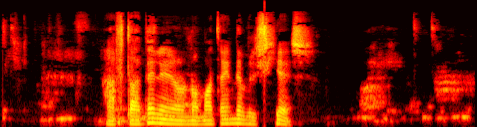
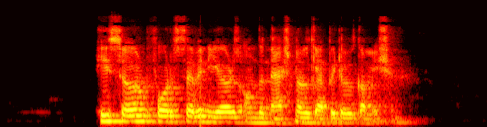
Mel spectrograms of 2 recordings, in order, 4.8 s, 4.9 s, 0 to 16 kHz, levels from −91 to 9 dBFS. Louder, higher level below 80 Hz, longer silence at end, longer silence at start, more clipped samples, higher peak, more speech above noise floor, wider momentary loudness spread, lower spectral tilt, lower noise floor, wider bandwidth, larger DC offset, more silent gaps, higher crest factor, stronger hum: about the same, -16 LUFS vs -17 LUFS; first, -48 dBFS vs -60 dBFS; second, 0.05 s vs 0.8 s; second, 0.05 s vs 1 s; neither; first, 0 dBFS vs -4 dBFS; second, 24 dB vs 69 dB; first, 23 LU vs 7 LU; second, -3 dB/octave vs -5.5 dB/octave; second, -42 dBFS vs -86 dBFS; first, 16 kHz vs 9.8 kHz; neither; neither; first, 20 dB vs 14 dB; neither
